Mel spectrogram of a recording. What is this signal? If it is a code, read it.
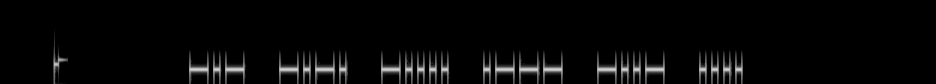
Morse code, heard as a keyed tone, about 20 wpm, spaced as for 15 wpm, 700 Hz. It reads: KC6JXH
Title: 231 Lesson 37g - Letter x - Call Signs 20wpm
